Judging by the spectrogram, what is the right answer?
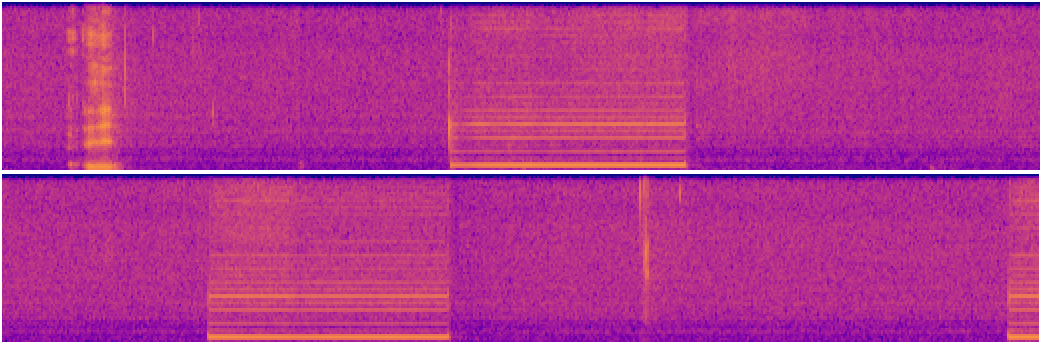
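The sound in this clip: Ringback tone of a phone call placed on speakerphone: a brief loud click, then two long, steady electronic tones of even pitch separated by a quiet pause, with a third tone starting at the end.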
